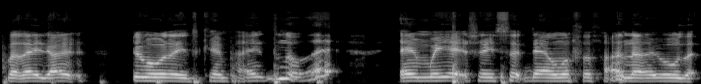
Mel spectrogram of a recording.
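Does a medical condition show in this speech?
Yes: cerebral palsy; rides trike since age 5 for mobility and independence.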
